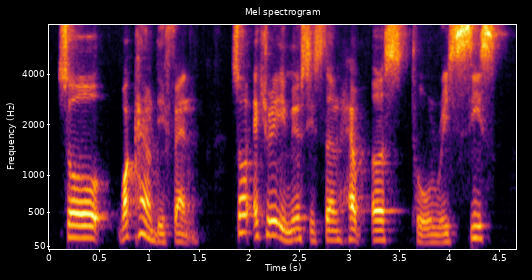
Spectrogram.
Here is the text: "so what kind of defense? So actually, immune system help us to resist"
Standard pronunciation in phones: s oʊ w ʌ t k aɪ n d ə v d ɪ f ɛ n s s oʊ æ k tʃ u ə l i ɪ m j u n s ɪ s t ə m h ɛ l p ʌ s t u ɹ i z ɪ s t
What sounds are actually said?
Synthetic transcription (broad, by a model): s oʊ w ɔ t k aɪ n ə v d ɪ f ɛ n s s oʊ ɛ k tʃ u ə l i ɪ m j u n s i s t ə m h ɛ l p ʌ s t u ɹ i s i s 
